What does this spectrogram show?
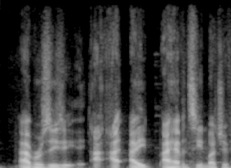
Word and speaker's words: Abruzzese: The other 6, well, Abruzzese, how do you pronounce his last name? Abruzzese.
